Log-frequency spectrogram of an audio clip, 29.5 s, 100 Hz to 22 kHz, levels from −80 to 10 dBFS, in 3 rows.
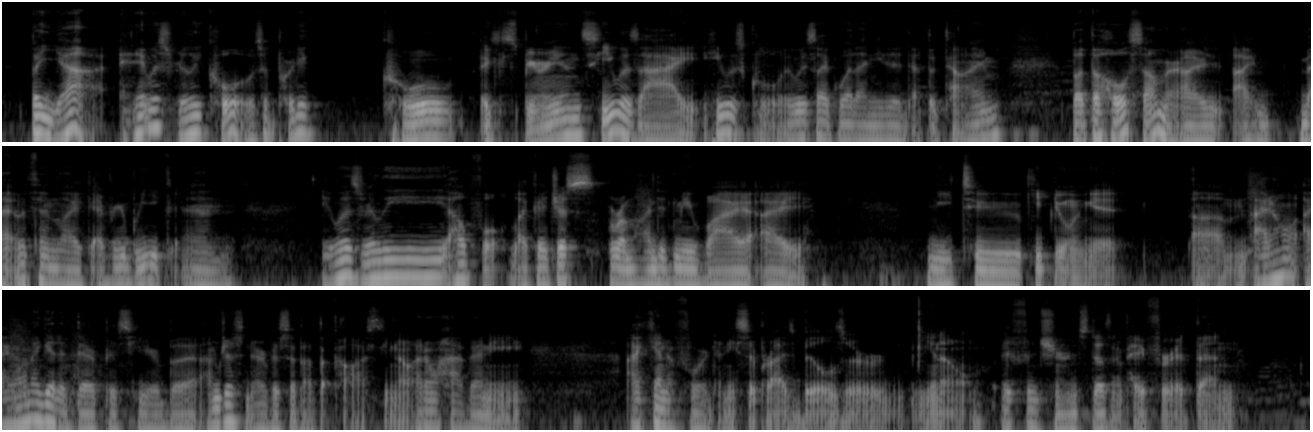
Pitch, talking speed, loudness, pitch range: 105 Hz, 195 wpm, -34 LUFS, 95-120 Hz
